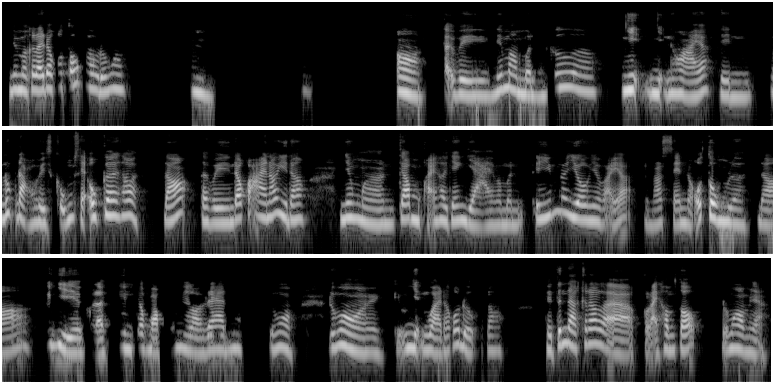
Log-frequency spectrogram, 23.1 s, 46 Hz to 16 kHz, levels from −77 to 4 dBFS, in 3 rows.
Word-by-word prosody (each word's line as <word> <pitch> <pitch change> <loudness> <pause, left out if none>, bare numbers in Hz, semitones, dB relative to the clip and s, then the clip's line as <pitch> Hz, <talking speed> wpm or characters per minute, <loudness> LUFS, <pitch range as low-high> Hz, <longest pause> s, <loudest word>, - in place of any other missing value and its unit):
Nhưng 255 +1 +1
mà 245 - +3
cái 255 - +1
đấy 240 0 +8
đâu 270 -1 +4
có 285 - -12
tốt 310 +4 +2
đâu, 265 -2 0
đúng 230 +3 0
hông? 260 -1 -2 0.7
Ừm. 230 - 0
Ừm. 200 -4 -2 1.8
Ờ, 210 -5 +5 0.2
tại - - 0
vì 195 -1 +1
nếu 235 +5 0
mà 270 -2 +3
mình 195 -4 0
cứ, 285 +3 -1
ơ, 240 -4 -3 0.2
nhịn 250 +1 +5
nhịn 210 -1 -1
hoài 210 -3 +1
á, 235 - -1
thì 195 -1 -2 0.4
lúc 300 +6 0
đầu 255 -6 +3
thì 195 - +2
s - - -12
cũng 240 - -1
sẽ 260 - -1
ô 250 - +5
kê 280 +2 +5
thôi, 285 0 +2 0.3
đó, 225 +9 +5
tại 210 - 0
vì 200 0 +1
đâu 240 +3 +5
có - - +3
ai 260 -2 +3
nói 290 +4 +2
gì 270 - +3
đâu. 235 0 0 0.4
Nhưng 245 0 +2
mà 190 -3 -1
trong 235 0 +5
một 225 - +1
khoảng - - -2
thời 220 -2 0
gian 220 -1 0
dài 175 -1 -3
mà 180 - -7
mình 185 0 -6
yếm 250 +6 -1
nó 330 - -2
vô 240 -3 +4
như 220 -1 -1
vậy - - -5
á, - - -4
thì 190 - -15
nó 185 +1 -6
sẽ 185 -2 -7
nổ 195 0 +1
tung 235 -5 +7
lên. 195 -2 -3
Đó, 190 +5 -3 0.2
cái 260 - -5
gì, 205 -7 +4
ờ, - - 0
gọi 165 -1 0
là, 170 - -18
kim 225 -2 -3
trong 225 -1 -2
bọc 180 -1 +3
có - - -30
ngày 225 -3 -3
lòi 185 -2 -1
ra, 210 +1 +2
đúng 210 - -7
hông, 220 - -6 0.3
đúng 220 - -6
hông? 225 -3 -2 0.4
Đúng 230 +3 -3
rồi, 190 -8 +2
kiểu, - - -10
nhịn 225 -1 +1
quài 185 -4 +2
đâu 195 - -7
có 265 - 0
được 205 -8 -3
đâu. 205 0 -10 0.4
Thì 205 - -1
tính 255 +6 +2
ra 260 -3 +5
cái 275 - -5
đó 285 0 +4
là 175 -10 +3
lại - - 0
hông 215 -2 -2
tốt, 210 +1 +1 0.2
đúng - - -5
hông 215 -3 +1
nhỉ? 185 - -5
220 Hz, 265 wpm, -21 LUFS, 195-250 Hz, 1.8 s, đấy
